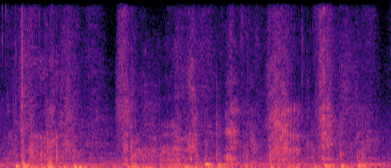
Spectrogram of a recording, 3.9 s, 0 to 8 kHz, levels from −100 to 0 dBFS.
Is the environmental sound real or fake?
real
